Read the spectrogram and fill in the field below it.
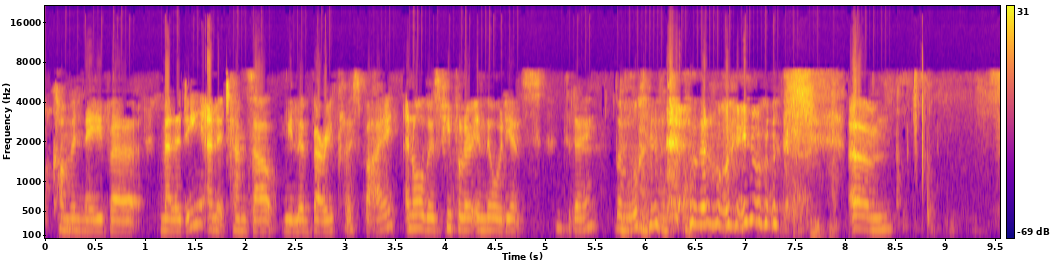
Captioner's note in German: haha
